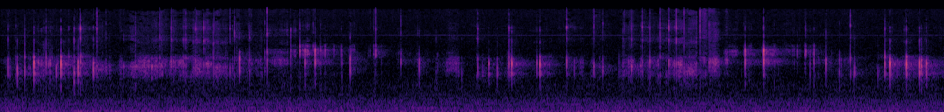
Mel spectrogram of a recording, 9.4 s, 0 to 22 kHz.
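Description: Long fingernails scratch along the ridged segments of a rainbow, rigid plastic articulated slug fidget toy, about 20 cm long, held up in the other hand. The sound is a quiet, steady stream of dry, bright scratching and rapid ticking clicks. Each click dies instantly, with sharper accents scattered throughout.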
